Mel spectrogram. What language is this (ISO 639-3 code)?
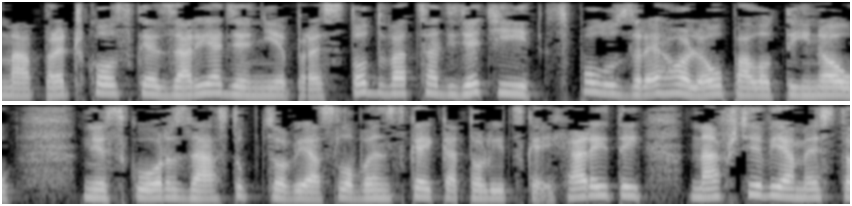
slk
